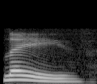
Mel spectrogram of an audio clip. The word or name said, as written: lathe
